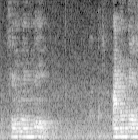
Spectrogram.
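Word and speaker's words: 红楼梦: It's pronounced Honglomong.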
